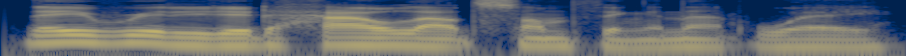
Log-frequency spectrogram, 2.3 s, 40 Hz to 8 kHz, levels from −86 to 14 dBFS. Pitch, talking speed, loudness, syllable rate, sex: 110 Hz, 240 wpm, -20 LUFS, 5.6 syllables/s, male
